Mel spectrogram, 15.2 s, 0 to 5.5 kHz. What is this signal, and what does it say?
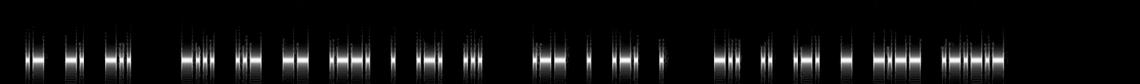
Morse code, heard as a keyed tone, about 25 wpm, spaced as for 18 wpm, 600 Hz. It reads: AND BUMPERS WERE DIRTY.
